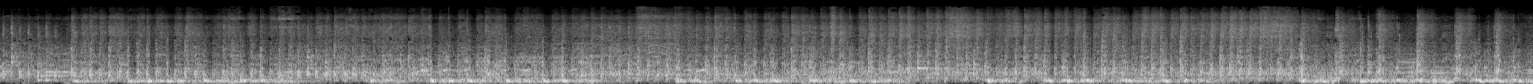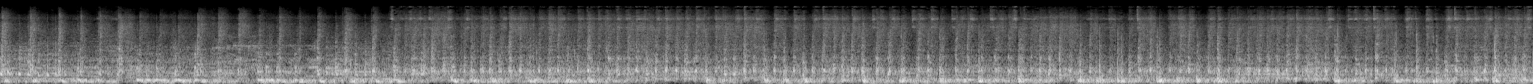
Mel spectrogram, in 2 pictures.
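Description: Marching-band percussion section drumming together without a break: snare drums with rolls over multi-tenor drums and deep bass drums.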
